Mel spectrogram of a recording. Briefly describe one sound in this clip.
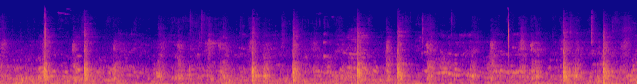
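A passenger train rolls past slowly with a low rumble.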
